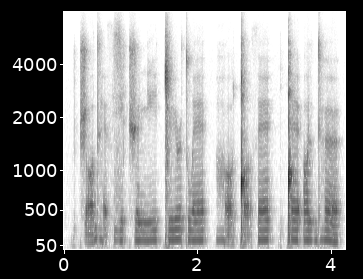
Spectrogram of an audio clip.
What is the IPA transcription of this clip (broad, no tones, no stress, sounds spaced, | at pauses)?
t͡ʃ ɔ̰ dʱ ɛ̰ θ zʲ ə t͡ʃ ø nʲ i ǀ y ɹ t w ɛ | ɦ ɔ̰ ǃ ɔ̰ θ ɛ | ǃ ɛ ʔ ɔ lʲ dʱ œ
